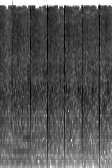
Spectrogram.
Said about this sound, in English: Give him a hand clap of praise in the house of the Lord tonight.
